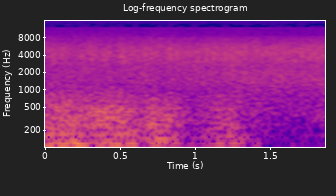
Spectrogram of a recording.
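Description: Thunder rolls through a heavy forest downpour: a deep, loud rumble layered over dense, steady rain hiss, holding strong throughout and easing slightly toward the end.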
